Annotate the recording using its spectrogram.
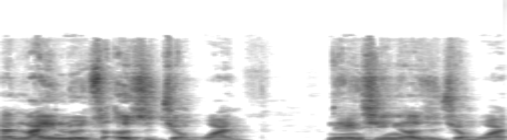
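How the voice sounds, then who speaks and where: A man talks at a fairly high pitch and a fairly quick pace. The recording is very clean, with a silent background. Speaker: baseball podcast co-host. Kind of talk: casual chat. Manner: animated.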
